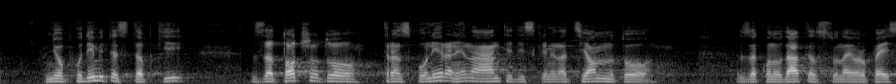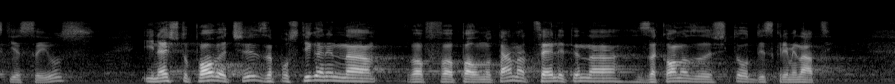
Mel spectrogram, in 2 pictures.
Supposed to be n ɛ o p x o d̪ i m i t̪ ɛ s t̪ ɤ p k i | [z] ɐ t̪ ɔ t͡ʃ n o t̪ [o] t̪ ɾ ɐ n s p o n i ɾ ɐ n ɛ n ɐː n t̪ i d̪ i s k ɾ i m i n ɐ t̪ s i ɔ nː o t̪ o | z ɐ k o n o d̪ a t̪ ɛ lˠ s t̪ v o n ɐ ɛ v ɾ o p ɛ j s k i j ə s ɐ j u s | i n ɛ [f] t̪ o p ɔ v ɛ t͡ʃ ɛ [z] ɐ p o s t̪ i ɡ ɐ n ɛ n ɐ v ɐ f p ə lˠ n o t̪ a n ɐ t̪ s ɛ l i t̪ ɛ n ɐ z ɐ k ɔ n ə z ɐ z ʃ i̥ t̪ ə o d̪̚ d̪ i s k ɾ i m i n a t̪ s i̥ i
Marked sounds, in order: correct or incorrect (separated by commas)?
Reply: correct, correct, incorrect, correct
